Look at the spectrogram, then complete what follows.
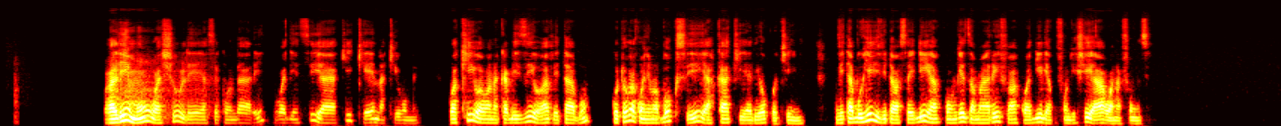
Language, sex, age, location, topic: Swahili, male, 25-35, Dar es Salaam, education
